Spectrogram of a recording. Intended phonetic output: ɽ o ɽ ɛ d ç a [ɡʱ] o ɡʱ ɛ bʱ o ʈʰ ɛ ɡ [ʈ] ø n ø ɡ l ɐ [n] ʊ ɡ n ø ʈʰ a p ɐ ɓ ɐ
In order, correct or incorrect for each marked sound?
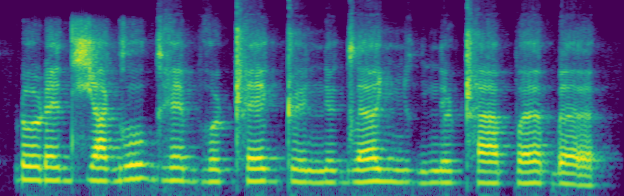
incorrect: ɡ, correct, incorrect: ɲ

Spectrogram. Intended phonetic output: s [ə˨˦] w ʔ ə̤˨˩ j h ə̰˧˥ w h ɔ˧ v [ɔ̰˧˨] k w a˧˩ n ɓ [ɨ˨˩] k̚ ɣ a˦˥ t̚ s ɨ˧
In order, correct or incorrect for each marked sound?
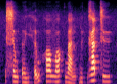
incorrect: ə˧, incorrect: ɔ˨˦, correct

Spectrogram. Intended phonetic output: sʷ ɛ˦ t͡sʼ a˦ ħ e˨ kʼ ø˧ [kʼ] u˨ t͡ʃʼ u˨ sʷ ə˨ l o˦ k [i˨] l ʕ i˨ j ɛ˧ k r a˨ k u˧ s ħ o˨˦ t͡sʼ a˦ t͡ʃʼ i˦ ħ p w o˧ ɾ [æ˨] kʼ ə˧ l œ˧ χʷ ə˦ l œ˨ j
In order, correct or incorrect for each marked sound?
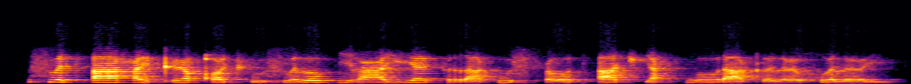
incorrect: qʼ, correct, incorrect: a˨

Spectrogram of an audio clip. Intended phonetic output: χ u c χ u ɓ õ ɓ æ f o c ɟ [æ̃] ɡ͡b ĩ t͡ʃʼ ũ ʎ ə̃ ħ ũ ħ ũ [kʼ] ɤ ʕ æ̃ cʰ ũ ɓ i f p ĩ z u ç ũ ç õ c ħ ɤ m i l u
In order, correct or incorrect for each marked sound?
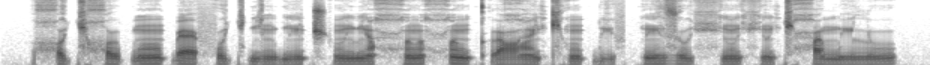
incorrect: ə̃, correct

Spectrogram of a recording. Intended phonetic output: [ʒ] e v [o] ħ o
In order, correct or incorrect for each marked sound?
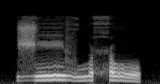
correct, incorrect: u

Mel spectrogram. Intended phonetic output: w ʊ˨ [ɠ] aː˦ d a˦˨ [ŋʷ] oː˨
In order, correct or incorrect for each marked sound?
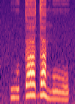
incorrect: ɡ, incorrect: ŋ

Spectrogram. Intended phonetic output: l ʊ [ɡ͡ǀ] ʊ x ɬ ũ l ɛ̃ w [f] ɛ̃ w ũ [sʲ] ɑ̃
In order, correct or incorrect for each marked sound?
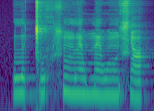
correct, incorrect: m, incorrect: ɕ

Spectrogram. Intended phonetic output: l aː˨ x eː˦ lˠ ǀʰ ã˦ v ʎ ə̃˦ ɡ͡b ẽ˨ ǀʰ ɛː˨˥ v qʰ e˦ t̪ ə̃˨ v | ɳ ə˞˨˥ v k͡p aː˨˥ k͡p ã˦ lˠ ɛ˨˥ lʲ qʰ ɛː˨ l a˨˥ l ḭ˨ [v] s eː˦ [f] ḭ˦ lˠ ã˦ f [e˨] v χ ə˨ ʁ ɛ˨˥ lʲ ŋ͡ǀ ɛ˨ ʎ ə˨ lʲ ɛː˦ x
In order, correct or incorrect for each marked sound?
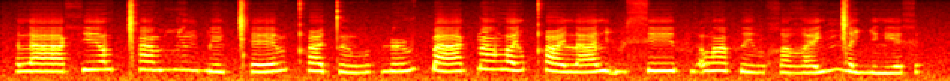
correct, correct, correct

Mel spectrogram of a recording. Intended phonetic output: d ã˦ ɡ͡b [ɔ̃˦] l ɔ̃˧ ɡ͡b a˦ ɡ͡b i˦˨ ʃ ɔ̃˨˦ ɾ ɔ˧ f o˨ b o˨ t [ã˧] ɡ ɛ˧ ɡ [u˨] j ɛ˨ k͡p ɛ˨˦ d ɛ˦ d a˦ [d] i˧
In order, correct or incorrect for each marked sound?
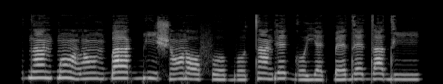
incorrect: ɔ̃˦˨, correct, incorrect: o˨, correct

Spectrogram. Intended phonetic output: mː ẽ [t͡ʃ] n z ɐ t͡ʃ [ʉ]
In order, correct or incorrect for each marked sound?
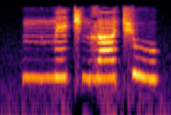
correct, incorrect: u

